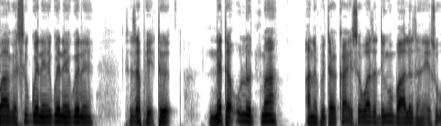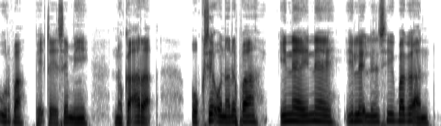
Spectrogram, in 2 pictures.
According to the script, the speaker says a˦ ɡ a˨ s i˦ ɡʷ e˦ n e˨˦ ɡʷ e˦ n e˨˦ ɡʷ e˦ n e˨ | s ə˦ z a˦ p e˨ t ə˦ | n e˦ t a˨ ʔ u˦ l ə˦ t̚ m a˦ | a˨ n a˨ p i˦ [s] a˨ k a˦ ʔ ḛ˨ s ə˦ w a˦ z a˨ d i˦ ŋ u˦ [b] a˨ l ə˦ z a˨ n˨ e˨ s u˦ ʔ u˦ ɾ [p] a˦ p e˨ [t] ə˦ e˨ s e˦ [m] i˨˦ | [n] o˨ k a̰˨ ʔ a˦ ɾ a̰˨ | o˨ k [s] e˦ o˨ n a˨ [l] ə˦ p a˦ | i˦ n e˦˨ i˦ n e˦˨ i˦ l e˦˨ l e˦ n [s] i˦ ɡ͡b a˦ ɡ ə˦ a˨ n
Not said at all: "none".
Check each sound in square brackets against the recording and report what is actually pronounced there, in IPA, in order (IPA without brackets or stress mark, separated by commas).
t, b, p, t, m, n, s, ɾ, s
